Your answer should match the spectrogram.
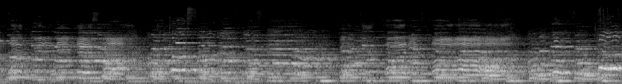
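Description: Operatic duet music: sustained instrumental accompaniment, with a soprano voice singing a wavering, vibrato phrase in the second half.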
